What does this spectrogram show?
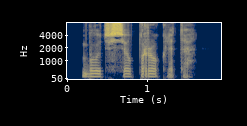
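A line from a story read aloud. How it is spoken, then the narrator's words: Hoarse, pained rasp. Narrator (Russian): прохрипел он, сжимая кулаки и хрипя от боли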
